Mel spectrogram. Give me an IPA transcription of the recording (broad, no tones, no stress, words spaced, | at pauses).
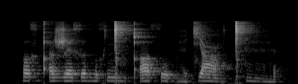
ʌxqʼɪʐɛx əɦʊxŋ͡ǀæ̤qʼʌ xʊ bæ̤t͡ɕɛ ʕə̤ ǀʰæ̤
